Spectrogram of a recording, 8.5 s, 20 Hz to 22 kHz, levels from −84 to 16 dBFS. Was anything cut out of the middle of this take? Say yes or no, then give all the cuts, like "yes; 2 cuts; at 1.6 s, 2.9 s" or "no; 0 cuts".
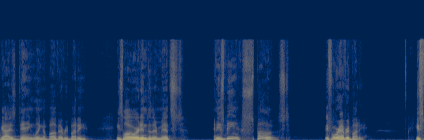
yes; 1 cut; at 2.5 s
